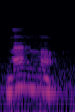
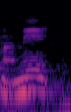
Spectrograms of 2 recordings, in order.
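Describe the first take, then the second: First: The final i is dropped before no. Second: The word ends with a full final i. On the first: "dibaca nan aja gitu. ... Jadi i-nya hilang" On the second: "Sebenarnya nani"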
